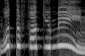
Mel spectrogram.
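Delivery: high, fast, indignant; mock offended retort. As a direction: snap back as if insulted.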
